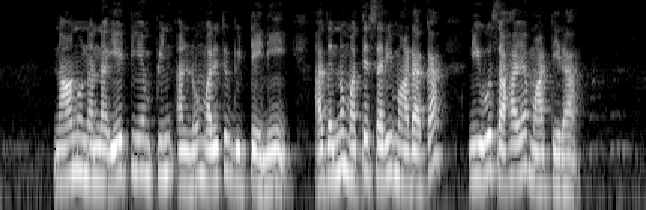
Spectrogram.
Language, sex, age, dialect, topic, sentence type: Kannada, female, 31-35, Central, banking, question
